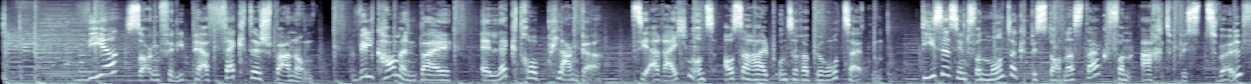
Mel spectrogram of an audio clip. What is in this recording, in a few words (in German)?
Nachtansage; Elektro Plangger; telefonansagen sonstige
